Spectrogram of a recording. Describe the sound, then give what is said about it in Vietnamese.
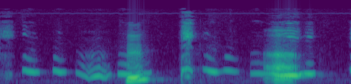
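A child crying in short, wavering whimpers and sobs, with louder wailing bursts, while an adult man speaks softly between them. “Thôi ngoan nín đi, nói cho chú biết, nói cho chú biết.”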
